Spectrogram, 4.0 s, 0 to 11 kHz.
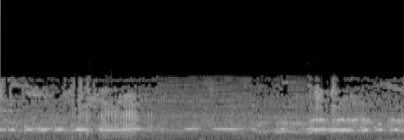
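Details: Four young competition-bred singing zebra doves, roughly 3.5 to 4 months old, give rolling trilled coos at an even pitch, broken by short pauses, with occasional soft rustling thuds and a constant low hiss behind.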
